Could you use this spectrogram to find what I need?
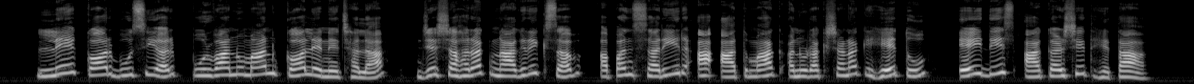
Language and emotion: Maithili, neutral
